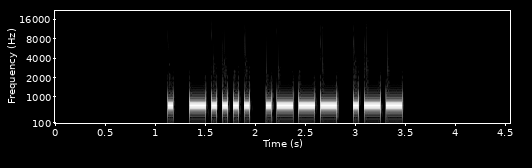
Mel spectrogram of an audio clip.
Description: Morse code, heard as a keyed tone, about 22 wpm, 700 Hz. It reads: E6JW
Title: Four Challenging Letter-Number Combinations 22wpm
